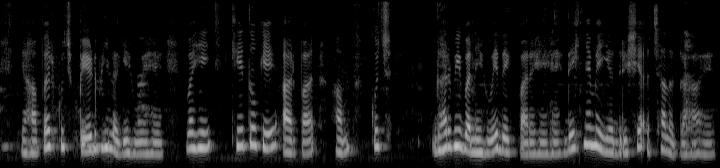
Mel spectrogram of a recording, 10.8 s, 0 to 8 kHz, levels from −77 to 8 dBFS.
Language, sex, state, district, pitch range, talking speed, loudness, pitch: Hindi, female, Bihar, Purnia, 175-260 Hz, 165 wpm, -28 LUFS, 210 Hz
